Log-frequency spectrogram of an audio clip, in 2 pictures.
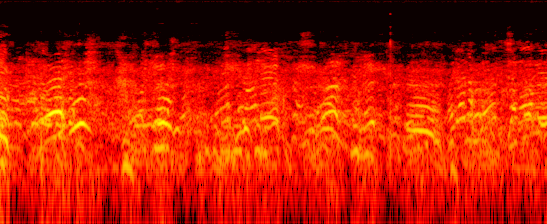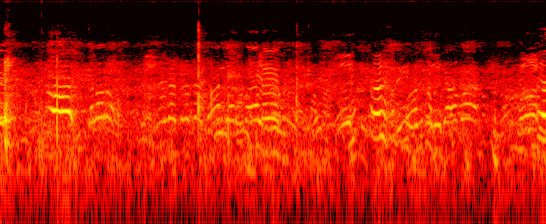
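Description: A large crowd of young men and women chatter and shout outdoors.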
